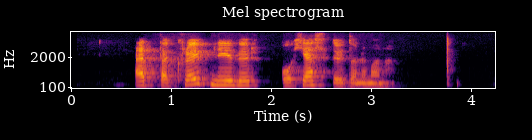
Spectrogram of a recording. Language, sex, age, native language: Icelandic, female, 30-39, Icelandic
